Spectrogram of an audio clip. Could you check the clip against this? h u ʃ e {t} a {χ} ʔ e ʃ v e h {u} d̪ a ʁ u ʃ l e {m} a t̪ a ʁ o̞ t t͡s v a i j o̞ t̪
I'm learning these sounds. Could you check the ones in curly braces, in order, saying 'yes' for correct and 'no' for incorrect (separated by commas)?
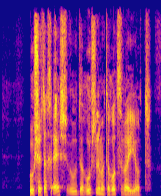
yes, yes, yes, yes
